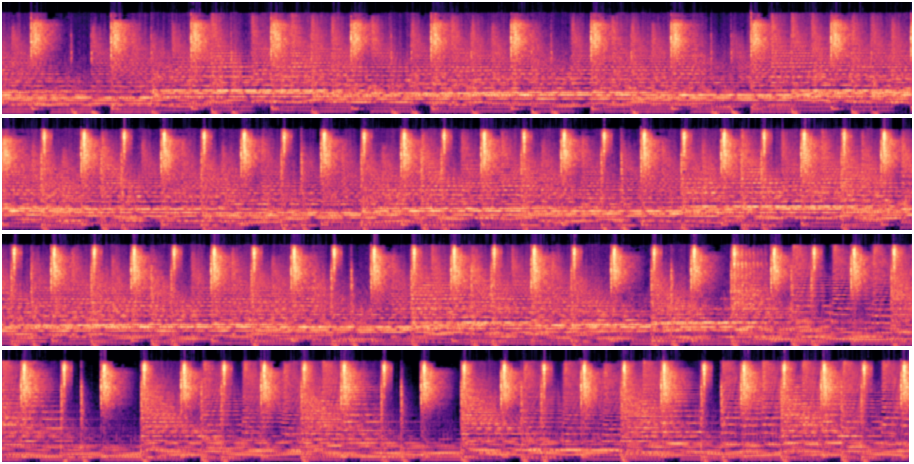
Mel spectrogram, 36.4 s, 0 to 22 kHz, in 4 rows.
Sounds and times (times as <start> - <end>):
Music: 0.0 - 36.3.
